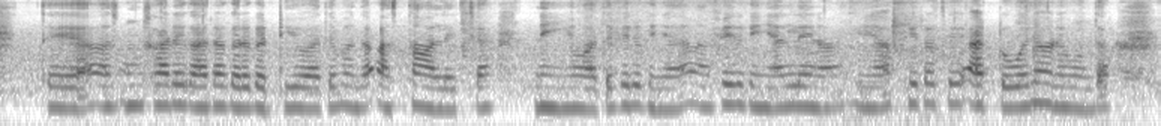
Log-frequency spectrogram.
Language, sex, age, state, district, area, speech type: Dogri, female, 18-30, Jammu and Kashmir, Kathua, rural, spontaneous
